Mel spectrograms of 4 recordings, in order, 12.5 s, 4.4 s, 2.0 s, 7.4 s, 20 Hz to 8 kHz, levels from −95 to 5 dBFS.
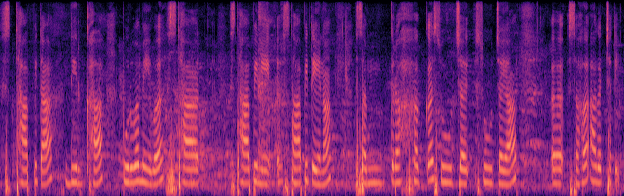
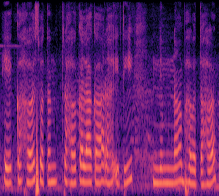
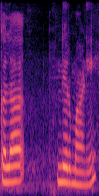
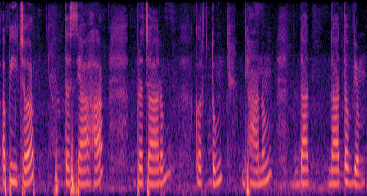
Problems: none marked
